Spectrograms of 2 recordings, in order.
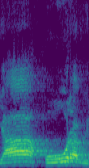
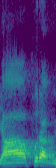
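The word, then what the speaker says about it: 冶父: 그런데 스승을 통해서 배운, 정식으로 배운 사람은 야보라고 읽어요. 이름이거든요. 근데 스승 없이 혼자 배운 사람은 그걸 야부라고 읽어요.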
